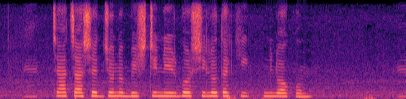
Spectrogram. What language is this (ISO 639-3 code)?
ben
